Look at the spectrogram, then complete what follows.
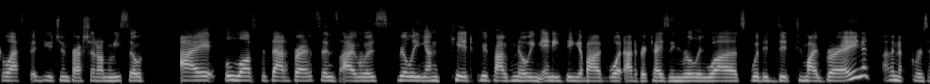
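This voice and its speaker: A woman's voice: fairly low pitch, no echo. Upbeat woman with a Czech accent. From Czech Republic. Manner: chatty and upbeat. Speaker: guest, marketing executive. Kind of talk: podcast interview.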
